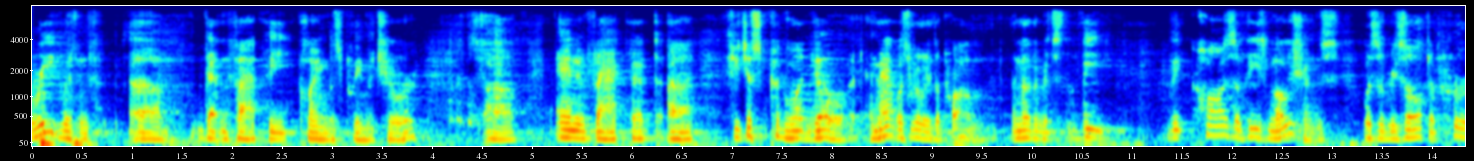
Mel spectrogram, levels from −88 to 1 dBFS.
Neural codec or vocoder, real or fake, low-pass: codec, 44.1 kHz, 2.6 kbps, SNAC; fake; 7.2 kHz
